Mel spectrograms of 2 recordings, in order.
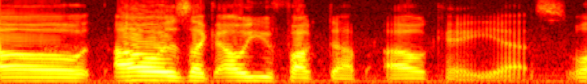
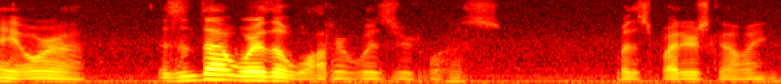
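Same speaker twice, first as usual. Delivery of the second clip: soft, hushed half-whisper; 3 semitones lower, 7 dB quieter than usual. In a tabletop game, a character asks a companion a question, half-whispering. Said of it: "I'm whispering".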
